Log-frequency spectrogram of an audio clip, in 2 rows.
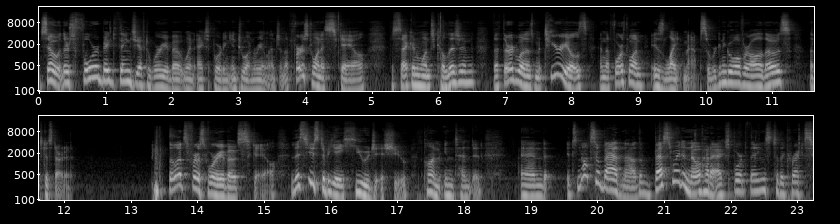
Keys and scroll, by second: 0.1 d, 0.5 d, 22.0 End.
